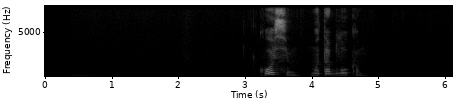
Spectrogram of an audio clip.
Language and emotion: Russian, neutral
